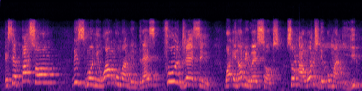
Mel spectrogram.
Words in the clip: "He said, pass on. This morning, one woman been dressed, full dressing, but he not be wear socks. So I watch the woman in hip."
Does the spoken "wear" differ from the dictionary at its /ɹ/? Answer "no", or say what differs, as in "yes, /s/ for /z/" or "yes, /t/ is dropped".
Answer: yes, /l/ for /ɹ/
